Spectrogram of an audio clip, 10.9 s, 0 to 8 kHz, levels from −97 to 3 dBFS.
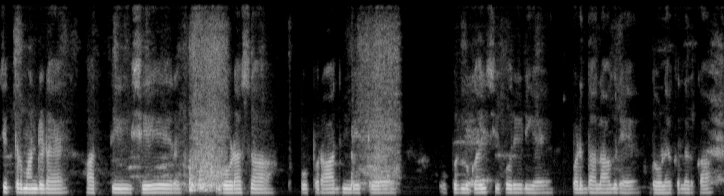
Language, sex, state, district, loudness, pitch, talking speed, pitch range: Rajasthani, female, Rajasthan, Churu, -20 LUFS, 155 Hz, 125 wpm, 150-155 Hz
